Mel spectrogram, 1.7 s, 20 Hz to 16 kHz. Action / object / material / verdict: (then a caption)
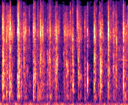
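shake / plastic bottle of liquid polish / plastic / none. A plastic bottle of Novus No. 2 liquid plastic polish is shaken hard before use on a 1/32 scale Porsche 356 Speedster model car body. The liquid sloshes and knocks inside the bottle in a quick, steady series of short, dry rattling bursts.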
